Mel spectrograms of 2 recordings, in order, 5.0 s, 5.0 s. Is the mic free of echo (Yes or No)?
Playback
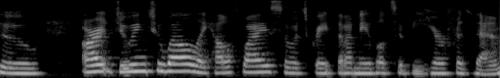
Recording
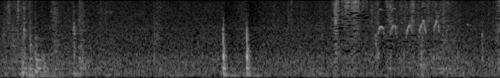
Yes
